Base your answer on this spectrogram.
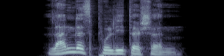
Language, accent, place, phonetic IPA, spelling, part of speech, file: German, Germany, Berlin, [ˈlandəspoˌliːtɪʃn̩], landespolitischen, adjective, De-landespolitischen.ogg
- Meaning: inflection of landespolitisch: 1. strong genitive masculine/neuter singular 2. weak/mixed genitive/dative all-gender singular 3. strong/weak/mixed accusative masculine singular 4. strong dative plural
